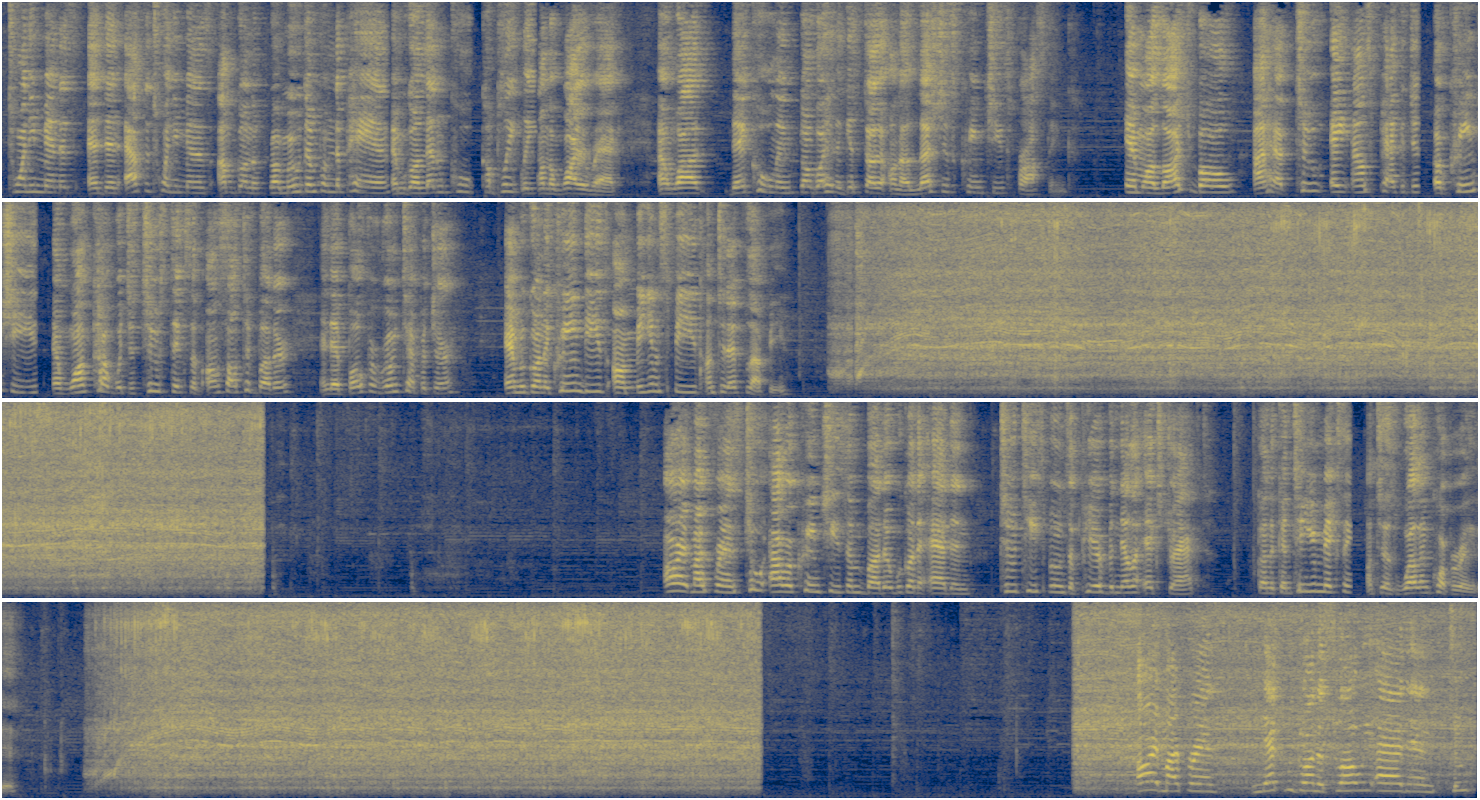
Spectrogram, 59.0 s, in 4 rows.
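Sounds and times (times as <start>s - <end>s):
electric hand mixer whine: 23.0s - 32.2s, 45.2s - 51.9s, 55.0s - 59.0s.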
